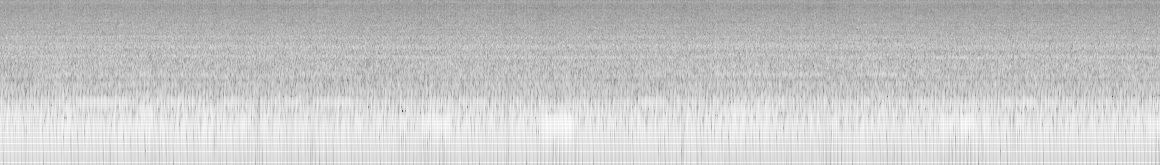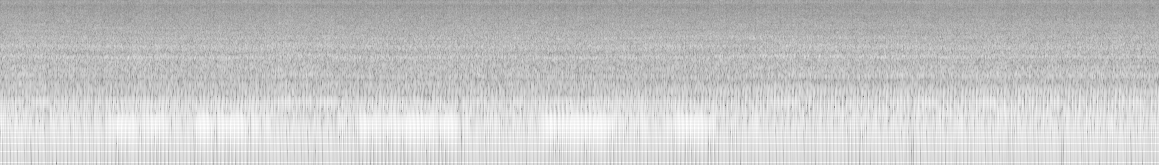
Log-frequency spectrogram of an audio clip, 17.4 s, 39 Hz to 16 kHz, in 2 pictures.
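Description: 2022 Triumph Street Triple RS's three-cylinder engine idling through an aftermarket steel cutback exhaust, mostly steady with a few slight swells. It is at a raised cold idle of about 1,500 rpm, freshly started after an ECU reflash and still settling into its new fuel map.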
